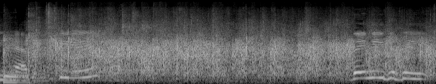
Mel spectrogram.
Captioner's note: audience applauding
